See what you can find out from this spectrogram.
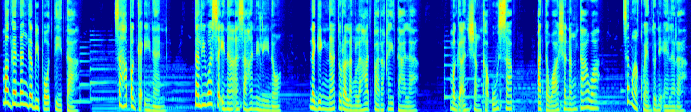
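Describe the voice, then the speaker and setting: A woman's voice: deep voice, animated, moderate pace, darkish tone. A woman with a Filipino accent reading a scripted romance story in a dramatic narrating style. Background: background music.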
